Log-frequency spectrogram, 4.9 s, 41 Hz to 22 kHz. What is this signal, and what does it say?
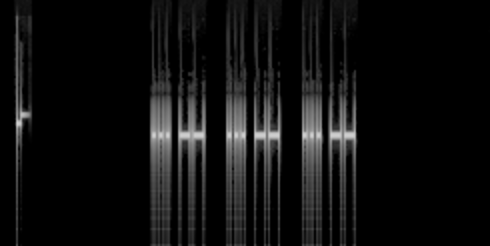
Morse code, heard as a keyed tone, about 36 wpm, 700 Hz. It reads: SM SM SM
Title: Multi-letter Phonemes Repeated 3x 35wpm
